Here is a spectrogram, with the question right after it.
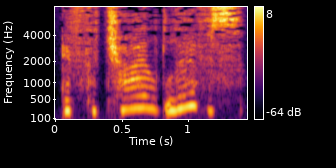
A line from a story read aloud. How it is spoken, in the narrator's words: she said, gasping for air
